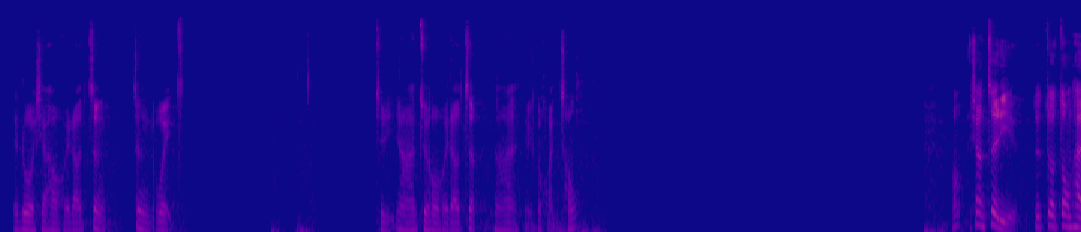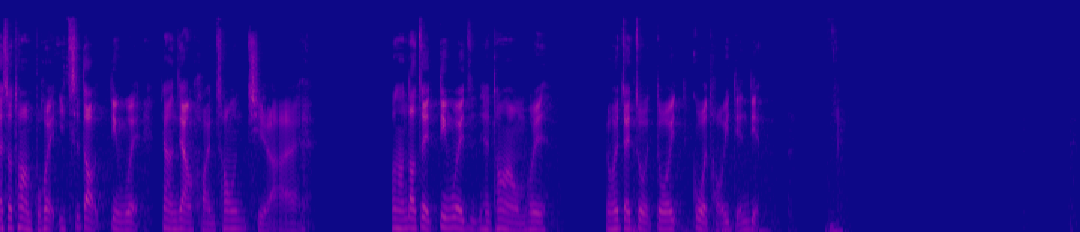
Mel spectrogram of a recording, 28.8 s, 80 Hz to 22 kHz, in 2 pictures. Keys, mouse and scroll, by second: 2.2 click, 3.8 ctrl+z, 4.1-7.7 drag, 7.7 space, 12.4 space, 12.7 click, 24.4 r, 26.3 click.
